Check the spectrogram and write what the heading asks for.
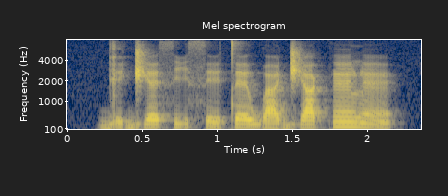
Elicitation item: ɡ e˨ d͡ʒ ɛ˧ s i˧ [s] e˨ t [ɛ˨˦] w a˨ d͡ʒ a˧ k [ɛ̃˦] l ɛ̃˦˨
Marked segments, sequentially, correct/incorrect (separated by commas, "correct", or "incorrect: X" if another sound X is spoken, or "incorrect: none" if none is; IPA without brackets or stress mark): correct, incorrect: ɛ˧, correct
